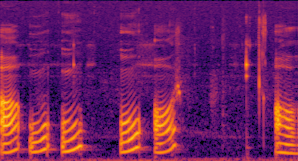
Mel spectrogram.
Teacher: पश्च स्वर हैं जिह्वा के पश्च भाग से उच्चरित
